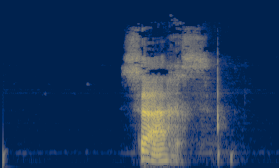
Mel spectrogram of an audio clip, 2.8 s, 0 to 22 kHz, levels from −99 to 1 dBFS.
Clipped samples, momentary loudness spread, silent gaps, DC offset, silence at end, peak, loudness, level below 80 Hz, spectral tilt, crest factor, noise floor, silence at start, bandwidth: under 0.1%; 23 LU; none; under 0.1%; 0.7 s; -2 dBFS; -20 LUFS; -74 dBFS; -2.5 dB/octave; 24 dB; -86 dBFS; 1.25 s; 14 kHz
